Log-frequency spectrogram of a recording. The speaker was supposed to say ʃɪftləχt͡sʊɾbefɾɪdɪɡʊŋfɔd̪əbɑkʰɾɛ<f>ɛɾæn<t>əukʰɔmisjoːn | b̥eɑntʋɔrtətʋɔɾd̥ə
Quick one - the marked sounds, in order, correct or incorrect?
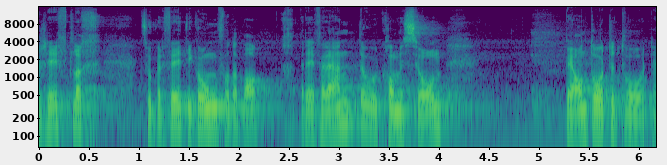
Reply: correct, correct

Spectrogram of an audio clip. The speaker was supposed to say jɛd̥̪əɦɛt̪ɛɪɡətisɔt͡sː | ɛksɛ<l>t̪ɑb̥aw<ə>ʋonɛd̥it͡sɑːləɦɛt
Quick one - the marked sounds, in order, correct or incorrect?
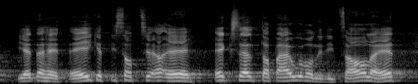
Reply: correct, correct

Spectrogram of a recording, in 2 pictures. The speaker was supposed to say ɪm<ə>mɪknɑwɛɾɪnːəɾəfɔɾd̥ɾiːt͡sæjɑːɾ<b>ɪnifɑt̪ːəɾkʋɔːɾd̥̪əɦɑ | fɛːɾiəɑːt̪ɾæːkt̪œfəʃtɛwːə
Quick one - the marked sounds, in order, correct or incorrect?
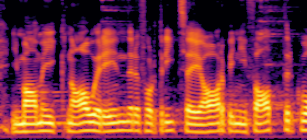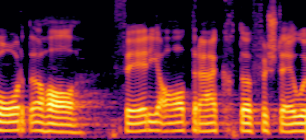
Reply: incorrect, correct

